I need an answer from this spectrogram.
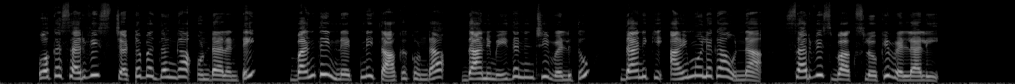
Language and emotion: Telugu, neutral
